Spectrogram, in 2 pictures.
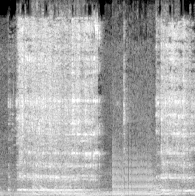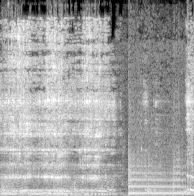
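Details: Belching: three long, loud, drawn-out burps in succession with short breaks; no distinct stomach gurgling despite caption of stomach sounds and farting.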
